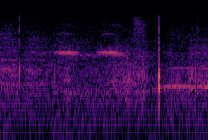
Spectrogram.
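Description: A cricket bat striking the ball: one sharp crack near the end, over faint open-air ground ambience.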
